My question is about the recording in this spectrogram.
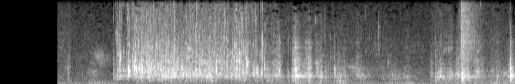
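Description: Water splashing and trickling as a hand rubs and washes eggs in a shallow steel plate, with light clicks of eggs knocking against the metal. The water is loudest in the first couple of seconds and quieter after.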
